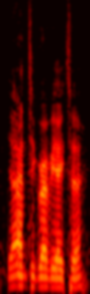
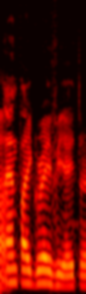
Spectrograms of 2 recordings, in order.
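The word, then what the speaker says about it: Antigraviator: So, the game anti-graviator, I think I'm pronouncing that right. You are right. Yes. Anti-graviator. It's not anti-graviator. You don't have anything against.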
